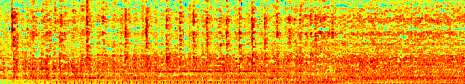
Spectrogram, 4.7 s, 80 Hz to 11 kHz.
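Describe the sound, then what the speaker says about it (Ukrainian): Sigma 5 kW petrol generator cranking and catching, then settling into a loud, steady close-up engine drone with a rapid pulsing beat that deepens slightly after a few seconds, with no voices. "Після того, як завели генератор, переводимо дросель у праву сторону і генератор у вас працює."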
